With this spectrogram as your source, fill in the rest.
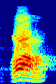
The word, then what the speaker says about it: वं: Madam, मैं अभी एक रिप्रेजेंटेशन आपकी स्लाइड पर था, हाँ, जिसमें आपने लम वम रम यम इसके लिए लिखा है कि एम साउंड नहीं होगा, वम is pronounced as वंग, NG sound.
